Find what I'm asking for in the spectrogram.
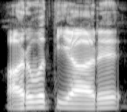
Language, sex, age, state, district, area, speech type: Tamil, male, 30-45, Tamil Nadu, Coimbatore, rural, spontaneous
